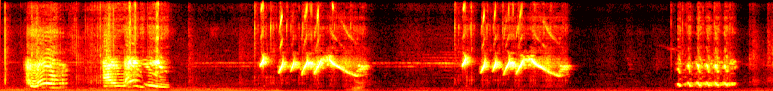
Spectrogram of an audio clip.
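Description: Electronic bird chirps and warbling tweets from a battery-powered toy parrot play in several short bursts with pauses between, loud and close.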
